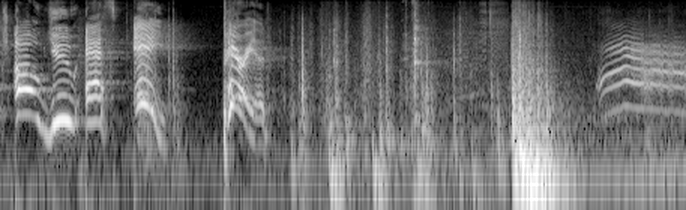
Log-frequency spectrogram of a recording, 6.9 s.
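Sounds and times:
speech: 0.4s - 1.8s, 2.4s - 2.8s
door slamming: 3.8s - 5.8s
baby crying: 6.0s - 6.8s.

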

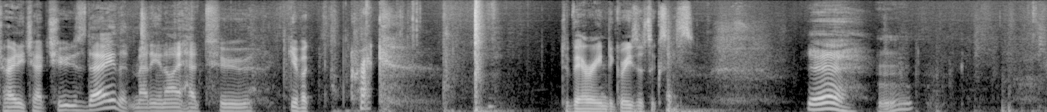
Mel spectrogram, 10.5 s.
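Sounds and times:
speech: 0.0s - 3.9s, 5.6s - 7.4s, 8.1s - 9.2s
person yawning: 8.2s - 9.2s.

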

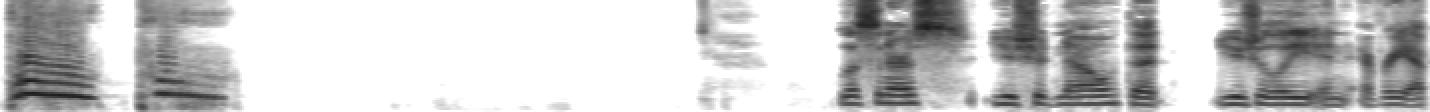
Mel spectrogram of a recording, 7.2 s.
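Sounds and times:
person imitating a pigeon: 0.0s - 1.3s
speech: 4.2s - 7.1s.

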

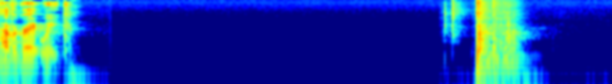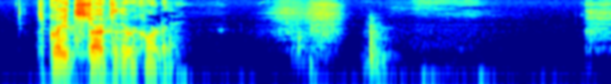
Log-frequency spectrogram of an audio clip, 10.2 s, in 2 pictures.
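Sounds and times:
speech: 0.0s - 0.7s, 5.4s - 6.6s
iPod dropped with dull thunk and short rattle: 3.9s - 4.4s.

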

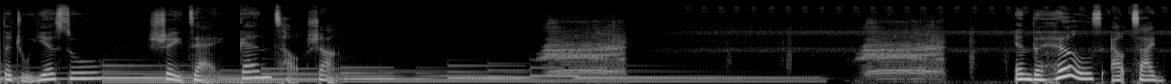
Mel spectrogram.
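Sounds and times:
speech: 0.0s - 3.5s, 10.2s - 11.7s
sheep bleating: 5.4s - 6.4s, 8.6s - 9.5s.

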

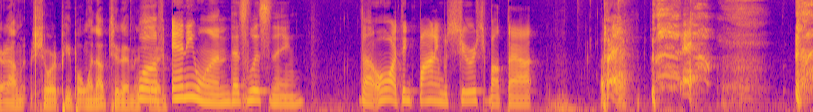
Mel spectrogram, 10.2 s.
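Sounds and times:
speech: 0.0s - 3.9s, 4.5s - 6.8s, 7.5s - 7.9s
coughing after choking on saliva: 7.5s - 9.0s, 9.9s - 10.1s.

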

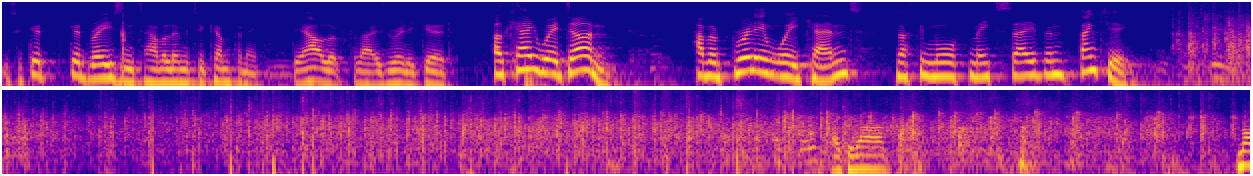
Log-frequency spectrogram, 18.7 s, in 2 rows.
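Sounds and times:
speech: 0.0s - 9.4s, 15.6s - 16.2s
audience applause: 8.8s - 18.7s.

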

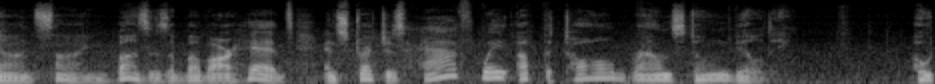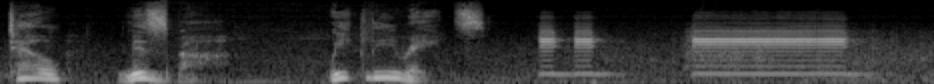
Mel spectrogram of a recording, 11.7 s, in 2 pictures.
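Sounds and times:
speech: 0.1s - 5.0s, 5.7s - 7.3s, 7.9s - 9.6s
cars and trucks honking horns under the viaduct: 8.1s - 11.6s.

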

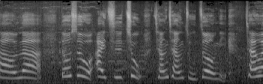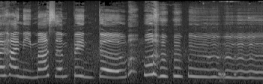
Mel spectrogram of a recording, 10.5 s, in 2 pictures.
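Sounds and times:
speech: 0.4s - 10.5s
person crying loudly: 7.8s - 10.5s.

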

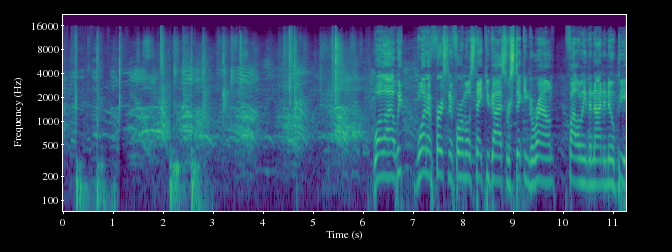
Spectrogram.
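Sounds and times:
football fans' chant: 0.0s - 11.2s
heavy rhythmic booms: 0.2s - 1.1s, 2.1s - 3.0s
speech: 6.2s - 11.2s.

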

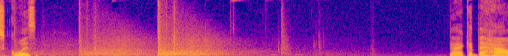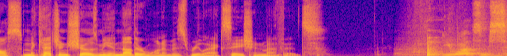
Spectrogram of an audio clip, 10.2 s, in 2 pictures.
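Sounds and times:
speech: 0.2s - 0.5s, 4.5s - 8.4s, 9.5s - 10.1s
gunfire at a shooting range: 0.4s - 2.6s.

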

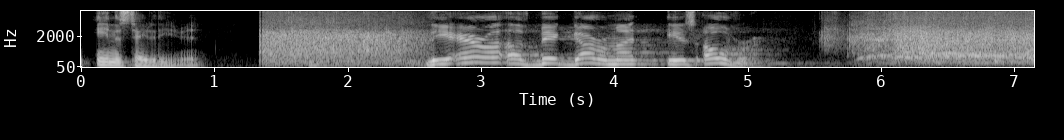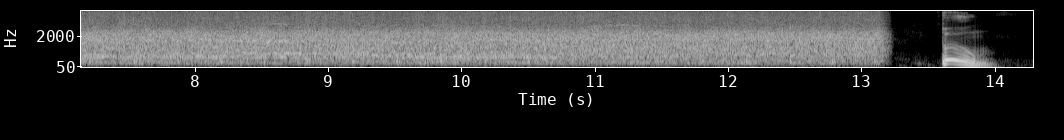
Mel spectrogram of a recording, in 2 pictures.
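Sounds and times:
speech: 0.1s - 1.0s, 2.6s - 5.2s
crowd applause after State of the Union line: 1.4s - 2.7s, 5.6s - 13.2s.

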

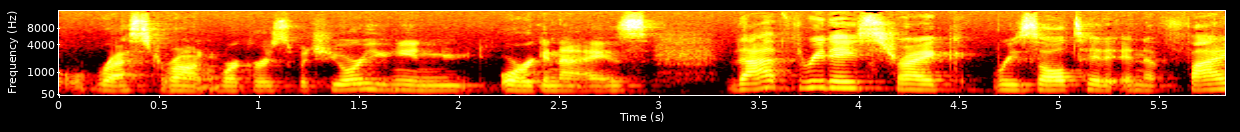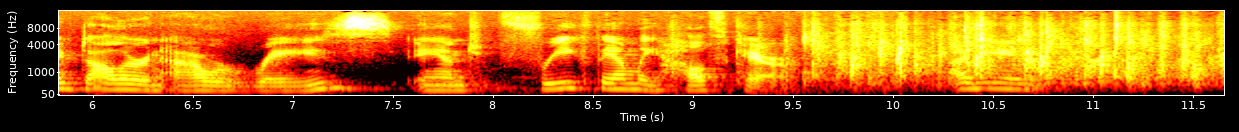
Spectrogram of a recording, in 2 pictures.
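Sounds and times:
speech: 0.1s - 9.7s, 10.3s - 10.9s
audience applause: 9.4s - 11.6s.

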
